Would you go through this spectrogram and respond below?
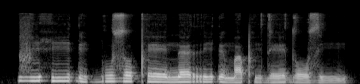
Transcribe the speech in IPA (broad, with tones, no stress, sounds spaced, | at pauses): v i˦ h iː˦ ɗ i˨ ɡ͡b u˦ z ʊ˦ pʰ eː˦˨ n ɛ˦ r i˦ ɗ ɪ˨ m a˨ pʰ i˨ d eː˨˦ d oː˨ z iː˨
